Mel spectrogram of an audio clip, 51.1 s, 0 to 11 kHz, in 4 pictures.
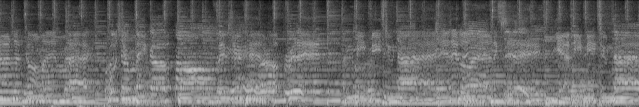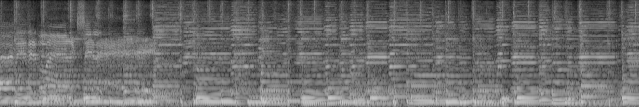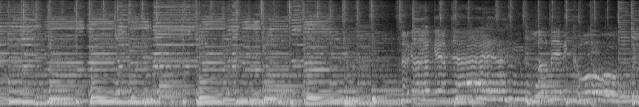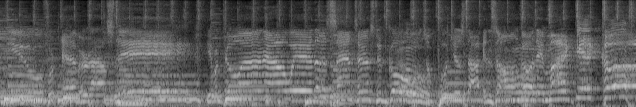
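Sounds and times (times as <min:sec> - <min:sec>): harmonica solo: 0:00.0 - 0:33.6
person singing: 0:00.0 - 0:51.0
strummed acoustic guitar: 0:00.0 - 0:51.0.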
